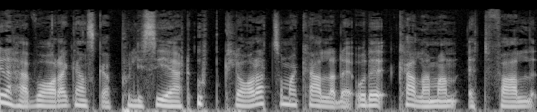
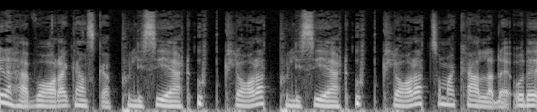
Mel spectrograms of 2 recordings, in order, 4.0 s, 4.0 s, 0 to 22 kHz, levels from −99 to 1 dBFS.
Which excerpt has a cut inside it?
second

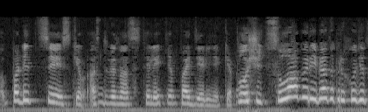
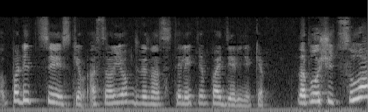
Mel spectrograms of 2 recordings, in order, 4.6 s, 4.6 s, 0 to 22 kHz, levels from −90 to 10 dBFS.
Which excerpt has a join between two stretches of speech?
first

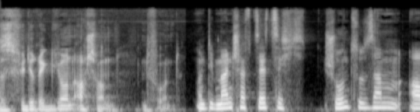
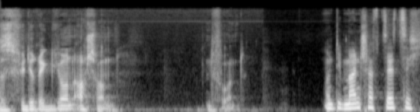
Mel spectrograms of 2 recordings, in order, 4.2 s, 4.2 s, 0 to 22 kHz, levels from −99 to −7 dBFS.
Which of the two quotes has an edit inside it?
first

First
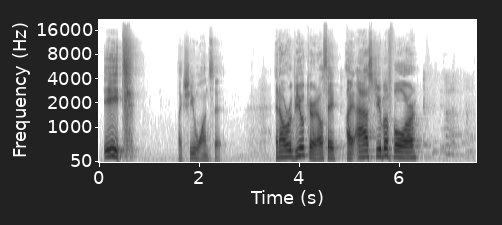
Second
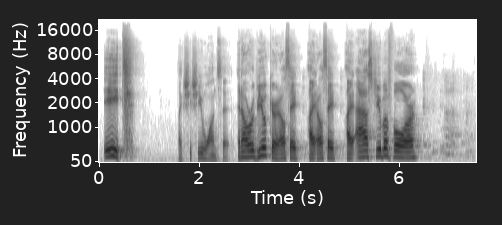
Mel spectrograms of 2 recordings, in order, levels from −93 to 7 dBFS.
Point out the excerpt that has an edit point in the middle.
second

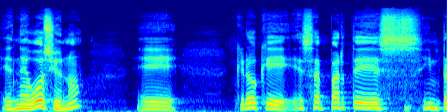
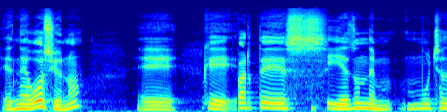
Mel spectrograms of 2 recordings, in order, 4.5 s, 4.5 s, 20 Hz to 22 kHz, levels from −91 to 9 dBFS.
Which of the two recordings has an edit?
second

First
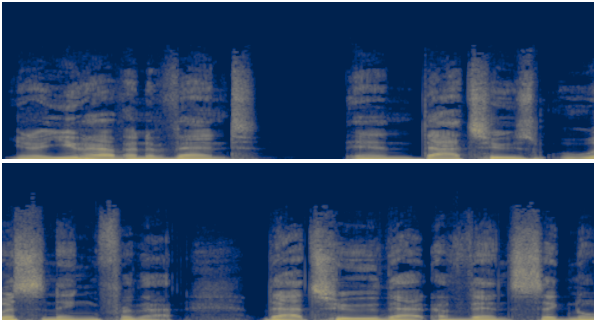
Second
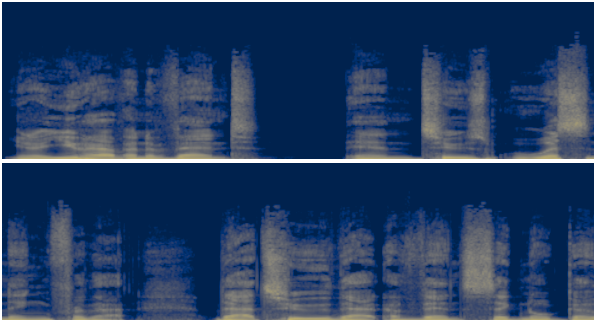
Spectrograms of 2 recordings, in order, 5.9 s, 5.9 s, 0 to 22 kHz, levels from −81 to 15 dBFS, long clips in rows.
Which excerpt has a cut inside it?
second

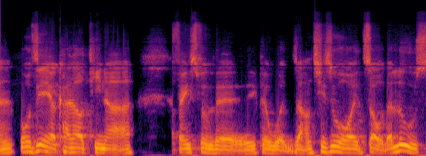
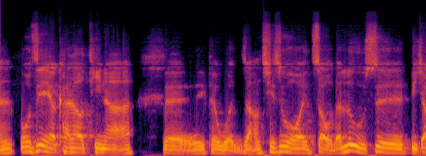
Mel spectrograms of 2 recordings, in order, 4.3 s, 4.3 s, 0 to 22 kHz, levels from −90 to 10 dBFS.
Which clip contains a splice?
second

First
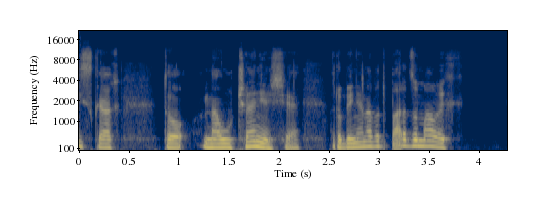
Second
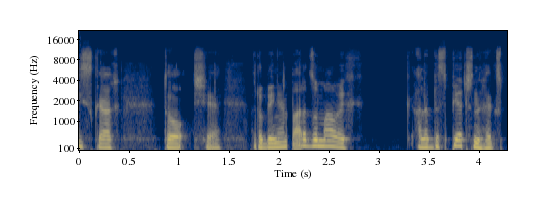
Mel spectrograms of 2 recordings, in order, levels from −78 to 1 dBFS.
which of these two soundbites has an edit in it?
second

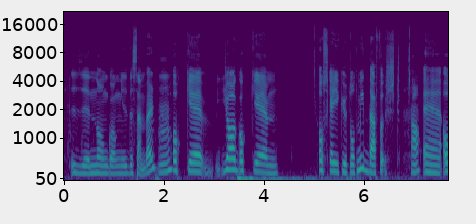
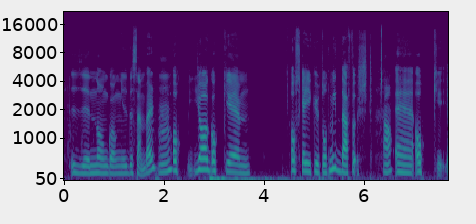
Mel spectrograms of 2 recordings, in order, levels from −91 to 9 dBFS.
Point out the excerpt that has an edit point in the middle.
second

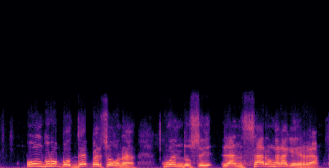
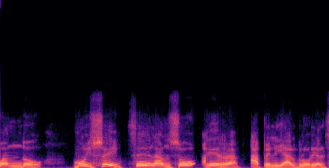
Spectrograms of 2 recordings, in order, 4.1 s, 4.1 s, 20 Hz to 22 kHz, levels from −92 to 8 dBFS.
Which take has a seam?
second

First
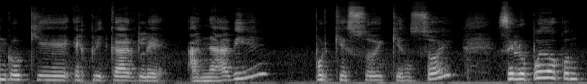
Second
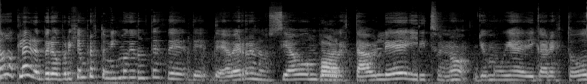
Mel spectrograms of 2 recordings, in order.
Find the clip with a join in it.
second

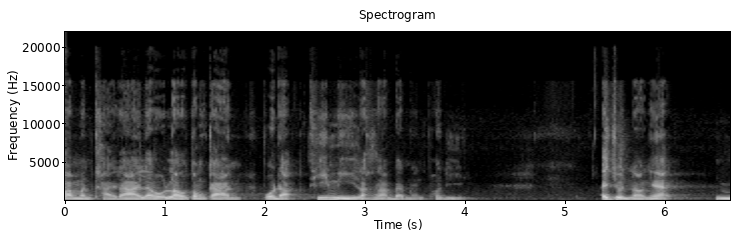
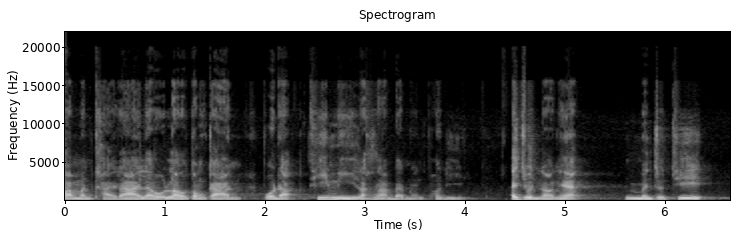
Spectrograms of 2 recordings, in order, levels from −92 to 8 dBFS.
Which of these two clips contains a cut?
second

